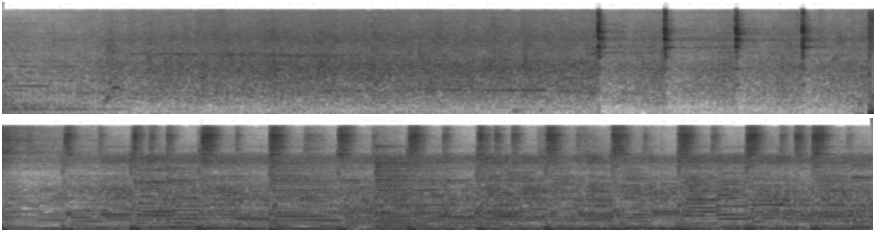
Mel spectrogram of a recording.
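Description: The music breaks off into audience applause, with four sharp evenly spaced clicks about a third of a second apart just before the halfway point; then the live circus band starts up an upbeat tune with a strong bass line.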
